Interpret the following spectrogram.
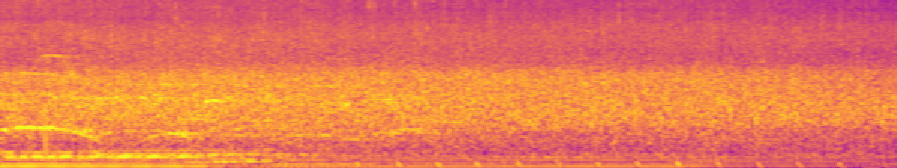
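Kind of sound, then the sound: crowd, audience clapping hands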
